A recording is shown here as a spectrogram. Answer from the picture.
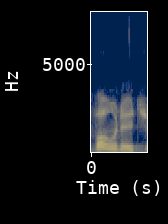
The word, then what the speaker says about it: Vonage: It's a very serious question here because I think it's Vonage rhymes with Bonage.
